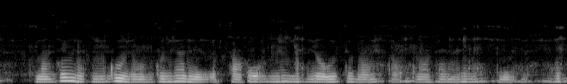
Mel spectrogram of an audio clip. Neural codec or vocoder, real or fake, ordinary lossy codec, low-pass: autoencoder, 22.05 kHz, a latent of 192 numbers a frame, VITS, trained on one speaker; fake; none; none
